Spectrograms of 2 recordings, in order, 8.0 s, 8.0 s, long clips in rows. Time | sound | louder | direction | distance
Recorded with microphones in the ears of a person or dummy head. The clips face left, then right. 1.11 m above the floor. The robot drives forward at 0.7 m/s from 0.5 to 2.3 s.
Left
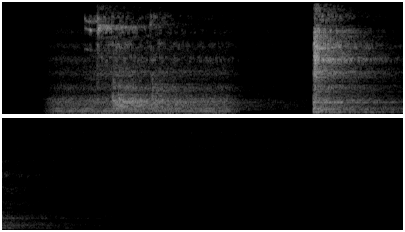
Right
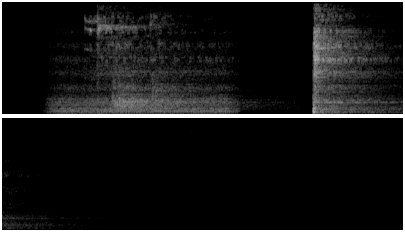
0.8 | breaking glass | even | 60° left (ahead or behind) | 2.5 m
3.1 | a snare drum | right 5 dB | 60° right (ahead or behind) | 0.8 m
